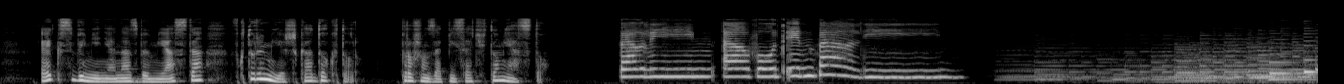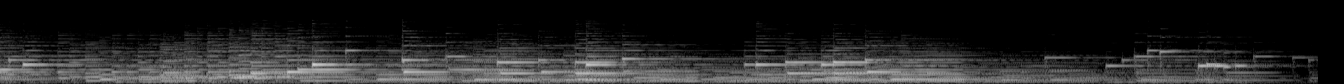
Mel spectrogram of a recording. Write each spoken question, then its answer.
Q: Proszę zapisać to miasto.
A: Miasto doktora Thurmana to Berlin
